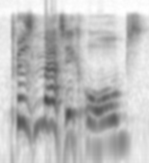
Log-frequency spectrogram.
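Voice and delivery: slow drawn-out grand incantation; dramatic intonation. Acted. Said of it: "Sorry. It was unnecessary".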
